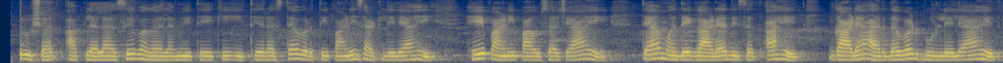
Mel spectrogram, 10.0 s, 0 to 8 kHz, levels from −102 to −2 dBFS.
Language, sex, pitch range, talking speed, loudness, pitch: Awadhi, female, 170-190 Hz, 135 wpm, -22 LUFS, 175 Hz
